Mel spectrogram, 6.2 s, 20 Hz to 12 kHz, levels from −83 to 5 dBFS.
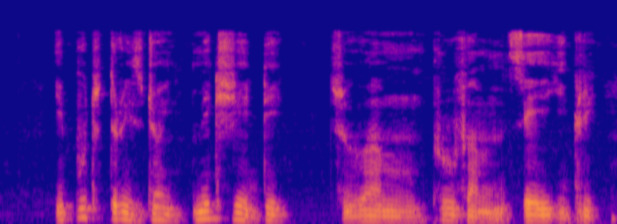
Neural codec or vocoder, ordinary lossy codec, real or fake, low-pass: none; none; real; 7.2 kHz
